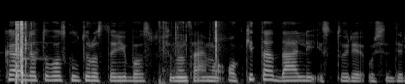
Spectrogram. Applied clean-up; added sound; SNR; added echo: none; Camera; -1 dB; none.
